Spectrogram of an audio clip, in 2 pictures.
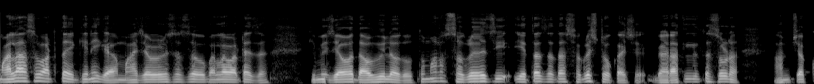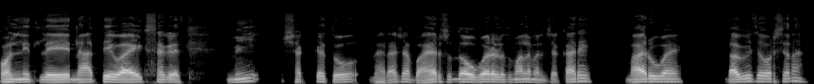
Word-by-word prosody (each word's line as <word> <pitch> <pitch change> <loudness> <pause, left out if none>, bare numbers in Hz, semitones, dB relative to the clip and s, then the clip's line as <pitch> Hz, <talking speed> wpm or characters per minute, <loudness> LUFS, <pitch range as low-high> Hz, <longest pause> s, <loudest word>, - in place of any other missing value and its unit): मला 120 +6 +5
असं 155 +2 -2
वाटतंय, 130 -4 +1
की 120 +3 -4
नाही 135 -1 -2
का 100 0 +3
माझ्यावेळेस 115 +3 0
असं 115 0 -1
मला 110 +1 +1
वाटायचं, 110 -4 0 0.4
की 110 - -7
मी 115 - 0
जेव्हा 115 +2 +4
10वी 110 +3 +3
ला 115 - +3
होतो. 95 -2 0
तर - - -5
मला 140 +3 -4
सगळेच 135 +3 +1
ये 130 - -2
येता 125 +3 +1
जाता 130 0 -3
सगळेच 130 +4 -3
टोकायचे. 95 -2 -4
घरातले 100 +6 0
तर - - -2
सोडा 125 -1 -1 0.4
आमच्या 105 +2 -2
कॉलनीतले, 115 -1 +3 0.2
नातेवाईक 110 0 +4
सगळेच. 115 -3 0 0.4
मी 130 +7 -3 0.3
शक्यतो 110 +1 -3 0.3
घराच्या 105 +4 -4
बाहेरसुद्धा 115 +5 0
उभं 120 0 +5
राहिलं 115 -1 +2
तुम्हाला 120 +2 -2
म्हणायचं, 110 -3 -6
"का 115 +2 +1
रे? 145 +1 -2 0.4
बाहेर 115 +4 +4
उभा 130 0 +3
आहे, 130 -1 -2 0.5
10वी 115 +6 +2
चं 140 -1 -2
वर्ष 130 0 -3
ना, 150 +3 -3
115 Hz, 175 wpm, -22 LUFS, 110-125 Hz, 0.5 s, मला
